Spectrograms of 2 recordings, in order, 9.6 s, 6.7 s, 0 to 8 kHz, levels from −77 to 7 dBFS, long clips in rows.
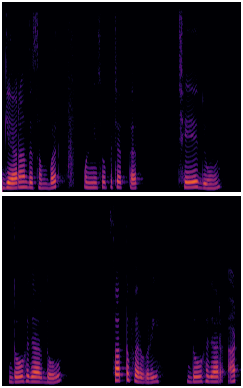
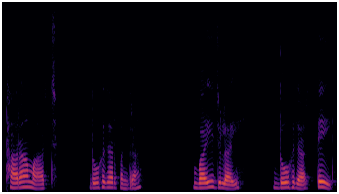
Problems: background sounds at intervals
